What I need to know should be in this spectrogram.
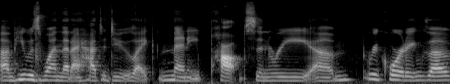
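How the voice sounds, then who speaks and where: A woman speaks with an American accent at a medium pitch. Her pace is moderate and her intonation fairly even. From US South. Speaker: creepypasta narrator and channel host. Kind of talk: casual interview chat.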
